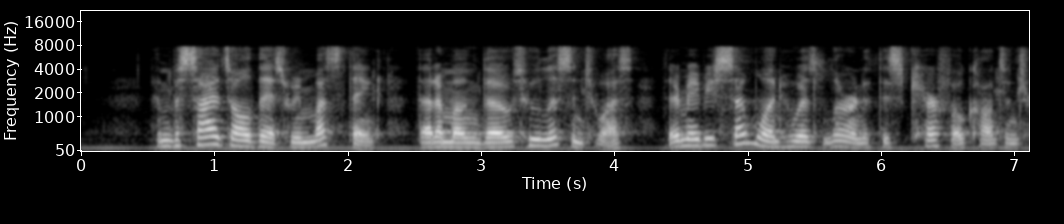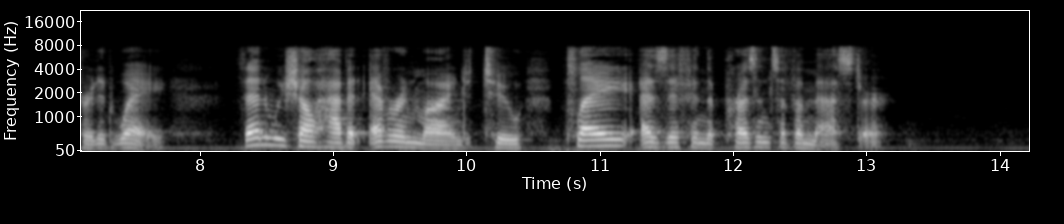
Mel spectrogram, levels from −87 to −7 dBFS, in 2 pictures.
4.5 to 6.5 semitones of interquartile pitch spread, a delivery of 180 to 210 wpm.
Yes: average, 4.9 semitones; average, 185 wpm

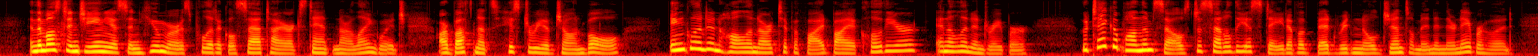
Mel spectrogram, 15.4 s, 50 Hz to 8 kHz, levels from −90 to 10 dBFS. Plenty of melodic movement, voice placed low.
No: wide, 5.8 semitones; medium, 185 Hz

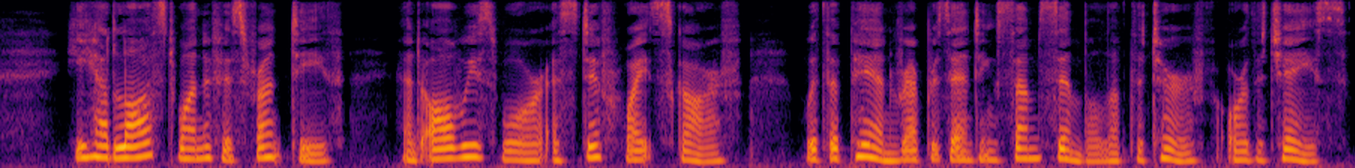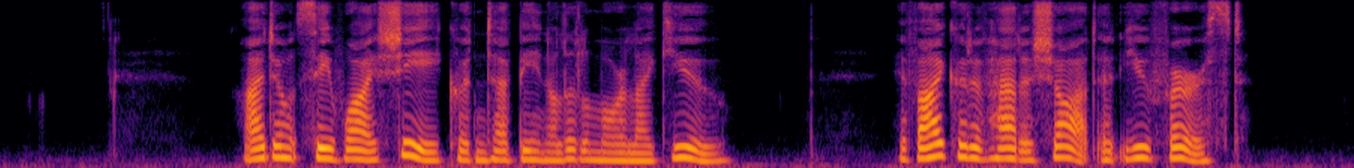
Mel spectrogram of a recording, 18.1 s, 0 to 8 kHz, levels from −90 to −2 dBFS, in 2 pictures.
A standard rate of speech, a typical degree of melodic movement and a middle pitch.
Yes: average, 165 wpm; average, 4.6 semitones; medium, 160 Hz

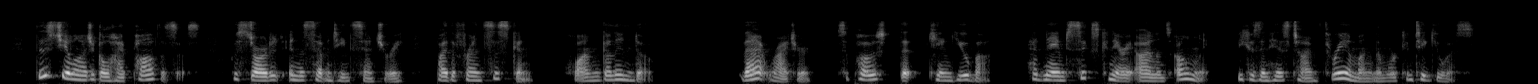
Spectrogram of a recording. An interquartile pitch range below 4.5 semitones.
No: wide, 5.6 semitones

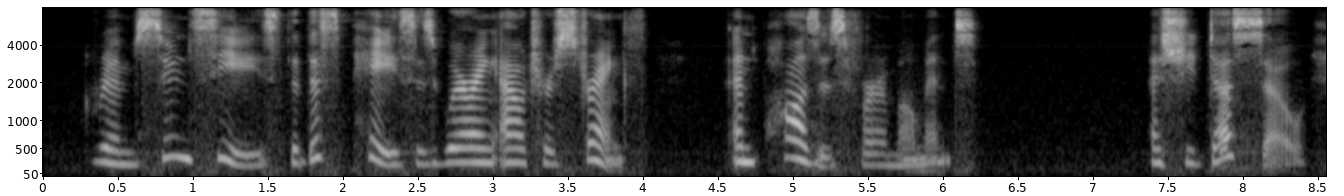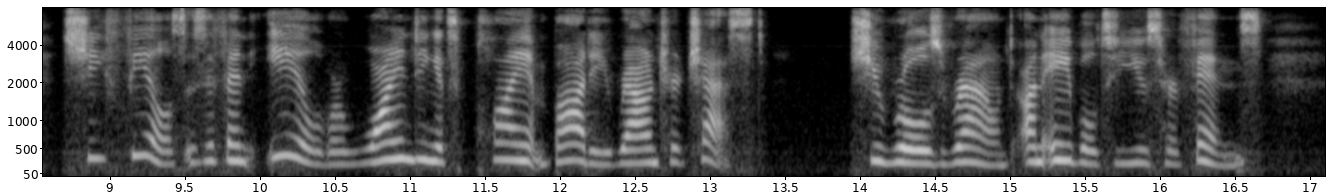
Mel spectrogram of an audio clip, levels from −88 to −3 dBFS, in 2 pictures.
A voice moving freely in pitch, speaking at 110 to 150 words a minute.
No: average, 3.9 semitones; average, 145 wpm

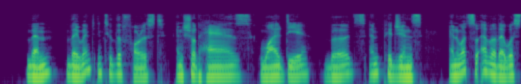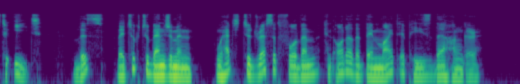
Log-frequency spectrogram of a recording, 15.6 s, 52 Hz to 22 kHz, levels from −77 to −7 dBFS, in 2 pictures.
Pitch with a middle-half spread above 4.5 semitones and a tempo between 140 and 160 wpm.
No: average, 3.1 semitones; average, 155 wpm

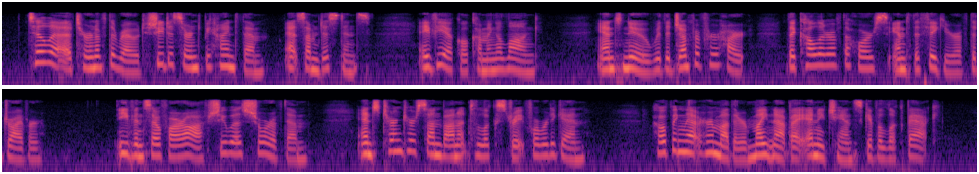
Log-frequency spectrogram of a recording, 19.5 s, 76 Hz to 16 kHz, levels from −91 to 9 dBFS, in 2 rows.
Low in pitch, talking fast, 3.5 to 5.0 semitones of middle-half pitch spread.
No: high, 225 Hz; fast, 210 wpm; average, 4.4 semitones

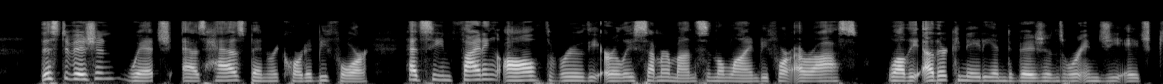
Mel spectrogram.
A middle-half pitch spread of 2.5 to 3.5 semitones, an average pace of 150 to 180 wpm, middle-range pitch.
Yes: average, 2.9 semitones; average, 160 wpm; medium, 165 Hz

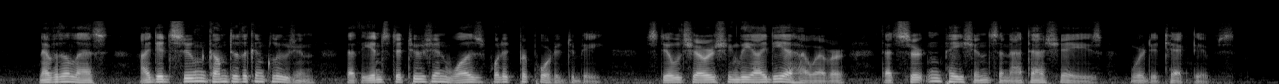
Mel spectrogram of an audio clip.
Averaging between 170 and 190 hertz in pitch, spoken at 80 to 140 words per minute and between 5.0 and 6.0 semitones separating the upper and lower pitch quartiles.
No: low, 105 Hz; slow, 135 wpm; wide, 5.6 semitones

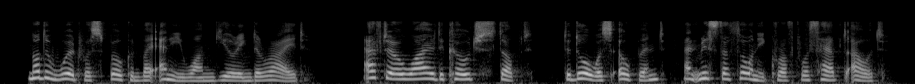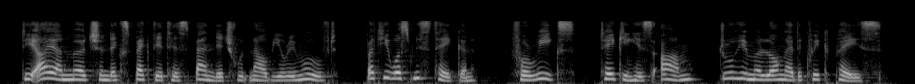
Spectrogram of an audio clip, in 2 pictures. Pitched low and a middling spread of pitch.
No: high, 215 Hz; average, 4.5 semitones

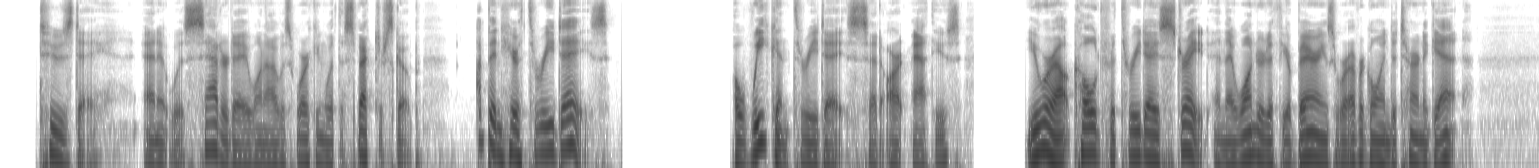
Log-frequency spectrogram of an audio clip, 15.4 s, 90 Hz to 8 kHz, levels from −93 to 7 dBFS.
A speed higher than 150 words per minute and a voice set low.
Yes: average, 175 wpm; low, 100 Hz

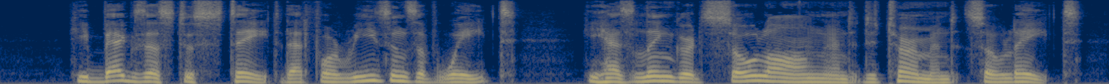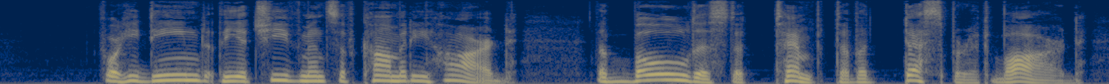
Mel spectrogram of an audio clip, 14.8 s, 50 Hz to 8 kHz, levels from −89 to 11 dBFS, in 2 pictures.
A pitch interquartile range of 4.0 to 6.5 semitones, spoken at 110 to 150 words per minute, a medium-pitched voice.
Yes: average, 4.9 semitones; average, 140 wpm; medium, 145 Hz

